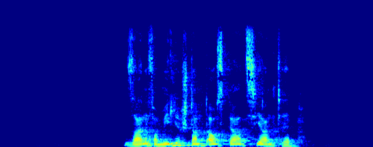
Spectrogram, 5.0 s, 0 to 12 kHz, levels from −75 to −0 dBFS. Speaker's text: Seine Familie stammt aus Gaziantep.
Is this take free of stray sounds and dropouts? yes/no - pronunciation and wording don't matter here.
yes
